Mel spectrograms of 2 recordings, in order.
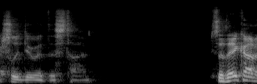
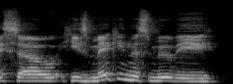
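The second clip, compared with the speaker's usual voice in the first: ordinary talk, nothing marked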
